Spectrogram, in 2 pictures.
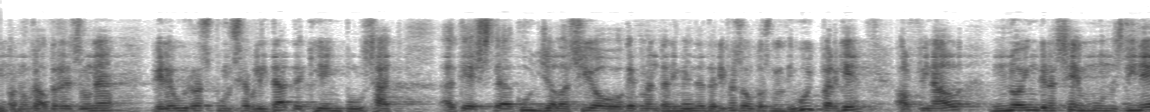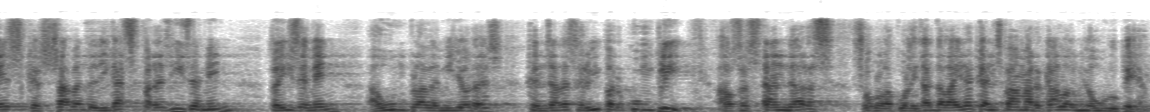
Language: Catalan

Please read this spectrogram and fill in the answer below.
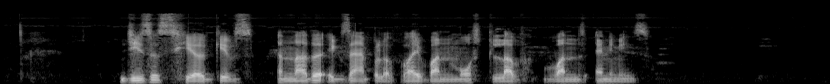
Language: English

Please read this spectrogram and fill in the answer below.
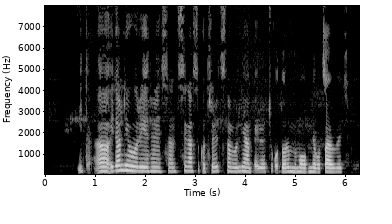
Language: Georgian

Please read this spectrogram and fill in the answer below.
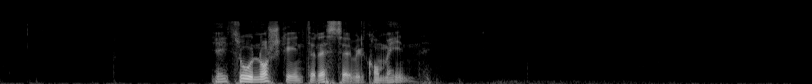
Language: Norwegian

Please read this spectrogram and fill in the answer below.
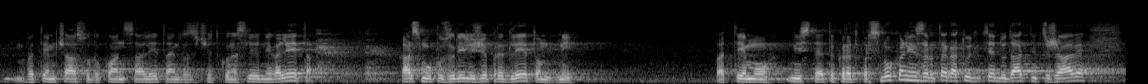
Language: Slovenian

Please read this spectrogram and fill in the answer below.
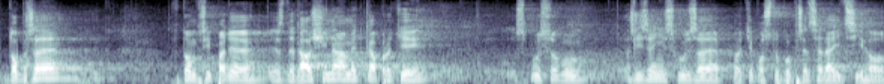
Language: Czech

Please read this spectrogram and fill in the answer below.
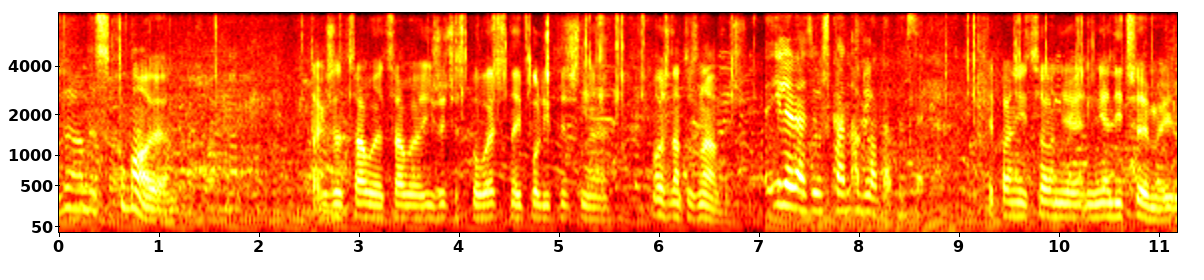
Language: Polish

